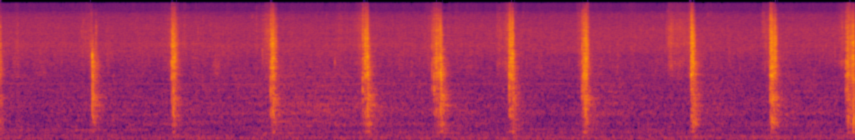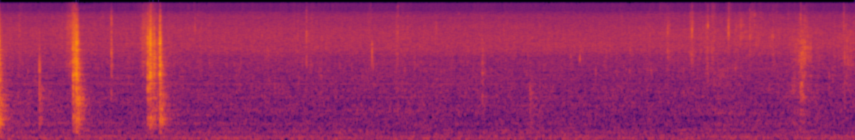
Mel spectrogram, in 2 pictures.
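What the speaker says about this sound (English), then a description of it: "I'm just chopping up my onions." Onions being chopped with a knife on a board for a homemade crock pot potato soup: about a dozen crisp, evenly spaced taps that stop after roughly ten seconds, over a steady background hiss.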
